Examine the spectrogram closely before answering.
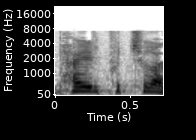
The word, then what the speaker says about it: fputs: 발음은 파일 put가 되고요.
